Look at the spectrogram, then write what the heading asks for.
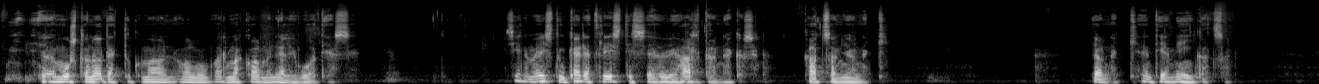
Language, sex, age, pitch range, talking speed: Finnish, male, 60-79, 110-145 Hz, 125 wpm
